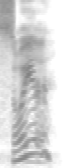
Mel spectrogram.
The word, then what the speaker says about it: Salyer: And then looks like Salyer. It's Sawyer.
